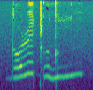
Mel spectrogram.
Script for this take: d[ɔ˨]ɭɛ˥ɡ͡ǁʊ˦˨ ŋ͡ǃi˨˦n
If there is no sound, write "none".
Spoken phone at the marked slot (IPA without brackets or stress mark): ɔ˨˦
